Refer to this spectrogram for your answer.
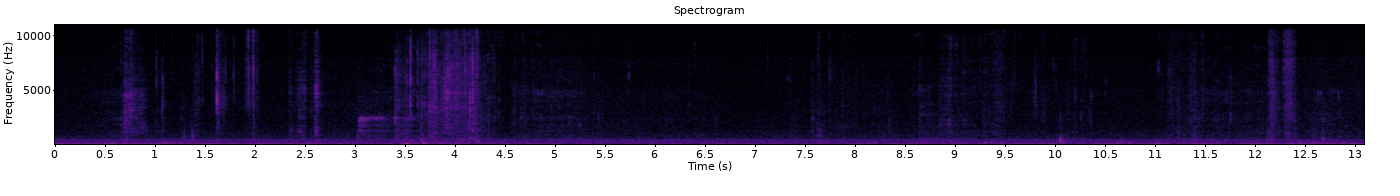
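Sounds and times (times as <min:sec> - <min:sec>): foil wrapper crinkling: 0:00.7 - 0:02.7, 0:03.4 - 0:04.6.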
